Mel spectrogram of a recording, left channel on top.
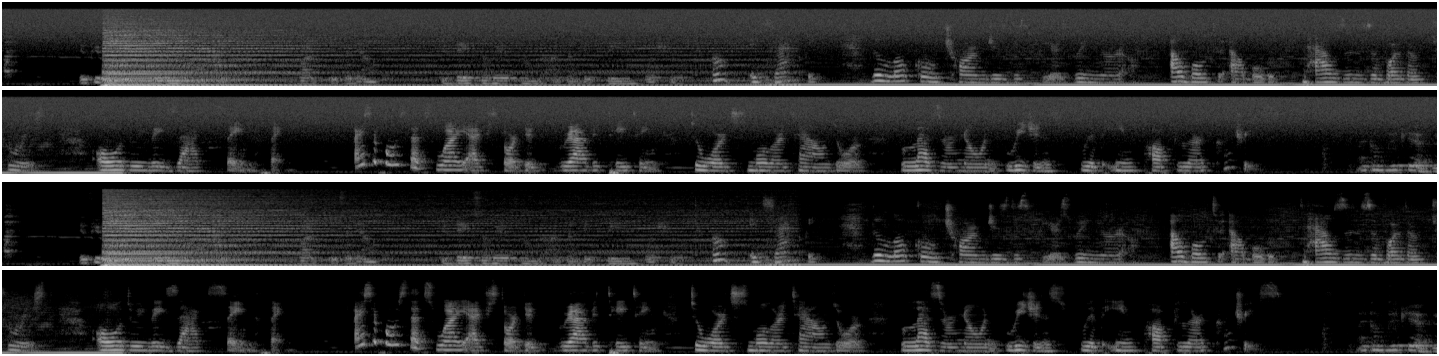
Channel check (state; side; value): noise; left; hiss, 4 dB below the sound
